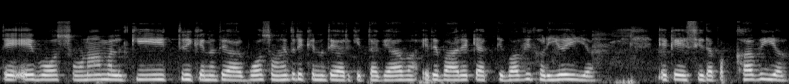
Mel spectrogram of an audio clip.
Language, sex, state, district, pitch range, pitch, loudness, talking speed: Punjabi, female, Punjab, Kapurthala, 205-225 Hz, 215 Hz, -14 LUFS, 235 wpm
